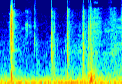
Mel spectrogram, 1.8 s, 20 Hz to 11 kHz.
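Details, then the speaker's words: Reverse switch pin on the gear lever clicks sharply, then softly, as it leaves reverse and is slow to disengage; owner suspects grime and may try grease or WD-40; sticking reverse switch click. "and that pin is having a hard time disengaging let's see if i can get a clip of that doing it so over reverse and i bet it's just so much grime there's old such a sticking see it's just sticking there goes popping out"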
